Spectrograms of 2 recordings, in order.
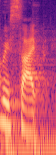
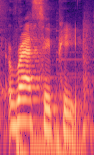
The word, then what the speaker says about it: recipe: Not recipe, it's recipe.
